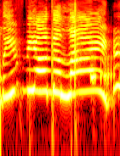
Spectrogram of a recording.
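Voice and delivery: very high squeal through laughter; laughing imitation. Retelling Rick's order to stay connected, laughing. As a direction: squeeze the mimicked order out while cracking up.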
